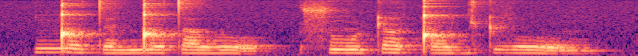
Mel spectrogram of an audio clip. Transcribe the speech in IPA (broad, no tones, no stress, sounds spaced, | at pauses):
ŋ͡ǃ ə t̪ ɛ ŋ͡ǃ ə t̪ a ʊ̯ l o | s õ ʈ ɐ ǃ ɔ ɟ ə ʈ v o ŋ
